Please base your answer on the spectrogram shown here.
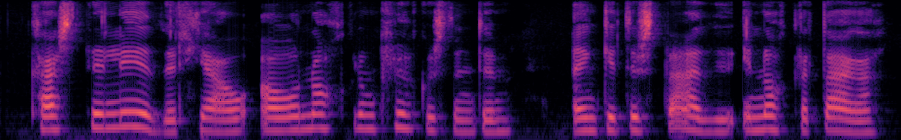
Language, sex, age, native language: Icelandic, female, 30-39, Icelandic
